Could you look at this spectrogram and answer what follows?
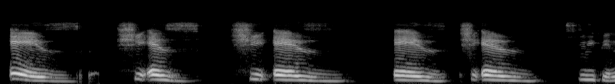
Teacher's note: in the word is the s makes the sound of zed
